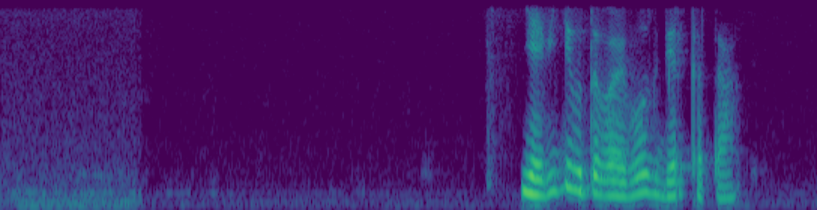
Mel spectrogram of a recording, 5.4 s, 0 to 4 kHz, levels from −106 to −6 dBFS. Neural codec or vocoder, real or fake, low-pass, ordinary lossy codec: none; real; 3.6 kHz; none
